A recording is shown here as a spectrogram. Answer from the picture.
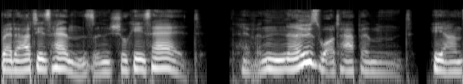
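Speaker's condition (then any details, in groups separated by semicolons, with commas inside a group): No condition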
